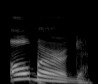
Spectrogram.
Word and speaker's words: Åberg: Indiana Green County fashion, I pronounced his name wrong. Ludvig Åberg, but it's spelled Åberg. Just like Milan is pronounced Milan. Just like Dubois County looks or would be pronounced in Europe Dubois.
